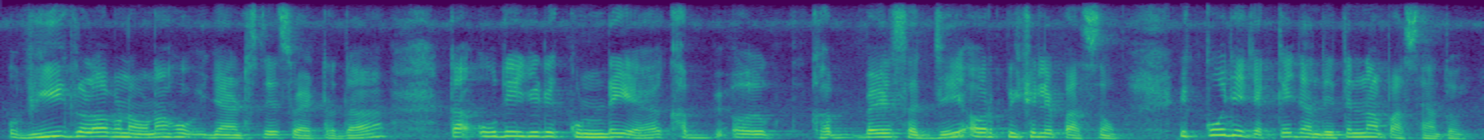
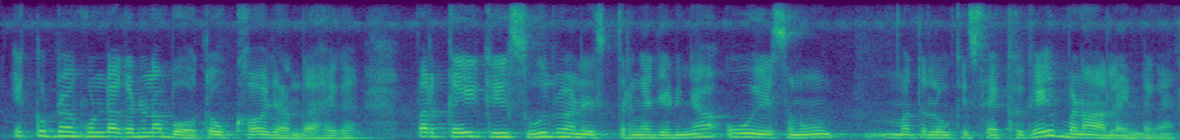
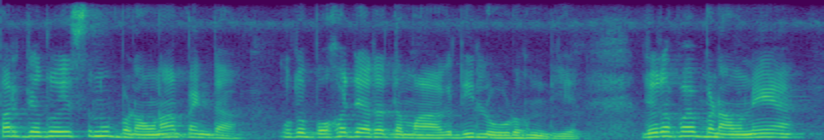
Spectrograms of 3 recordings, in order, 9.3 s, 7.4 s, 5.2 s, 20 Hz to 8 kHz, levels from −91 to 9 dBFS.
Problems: none marked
